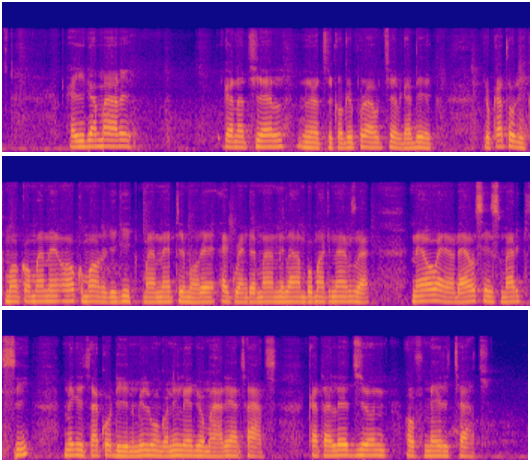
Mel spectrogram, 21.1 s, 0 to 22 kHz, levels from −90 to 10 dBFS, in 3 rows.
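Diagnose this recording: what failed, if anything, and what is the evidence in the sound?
The codec stage failed. The whole speech clip carries 4-bit ADPCM compression, and the damage is plainly audible. Each sample is coded as a small step from a predicted value, with an adapting step size. The coding error rides along with the signal as a gritty hiss on louder passages, with roughness on sharp onsets where the step lags. Nothing is present above 10.6 kHz. That points to a sample rate near 22 kHz and a bitrate around 89 kbps.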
